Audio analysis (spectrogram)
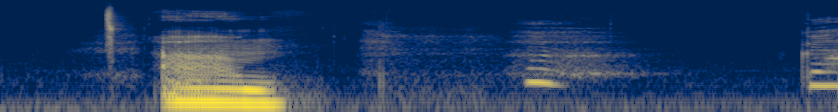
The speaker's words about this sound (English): All of a sudden, the yawns are hitting me hard. You motherfucker got me.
